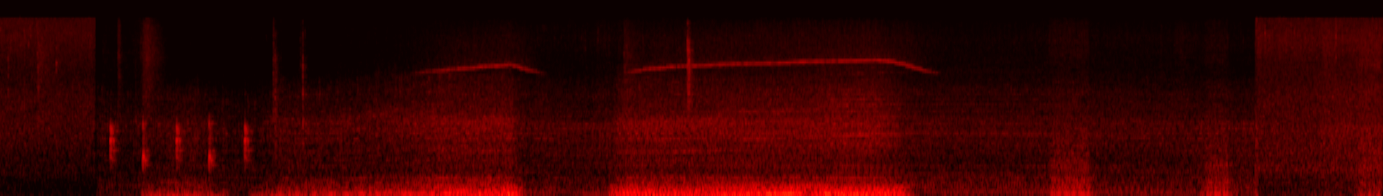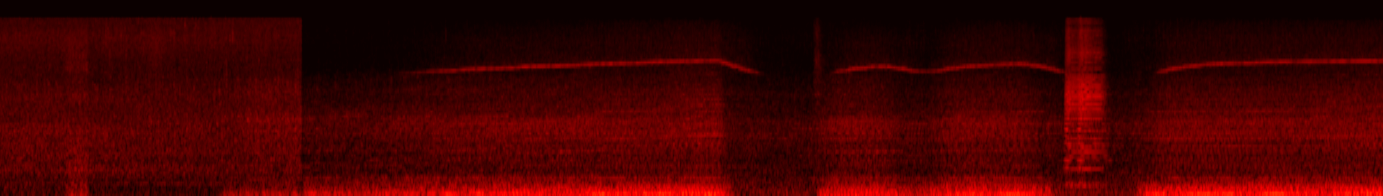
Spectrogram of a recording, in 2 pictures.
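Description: A heavy truck engine roars, revving up and dropping back between gear changes.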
